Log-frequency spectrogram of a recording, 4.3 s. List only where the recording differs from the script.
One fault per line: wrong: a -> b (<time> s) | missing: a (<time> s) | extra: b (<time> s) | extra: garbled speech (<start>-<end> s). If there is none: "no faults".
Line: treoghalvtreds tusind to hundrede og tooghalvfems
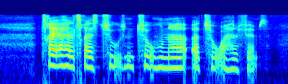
no faults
